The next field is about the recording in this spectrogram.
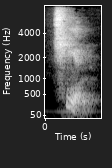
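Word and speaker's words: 欠: On the right hand side we have the component qian, Q-I-A-N, fourth tone.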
